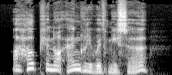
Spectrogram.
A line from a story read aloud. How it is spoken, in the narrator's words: said Oliver anxiously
